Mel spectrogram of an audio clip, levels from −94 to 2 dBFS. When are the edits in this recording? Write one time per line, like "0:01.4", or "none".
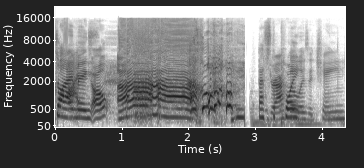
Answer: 0:02.8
